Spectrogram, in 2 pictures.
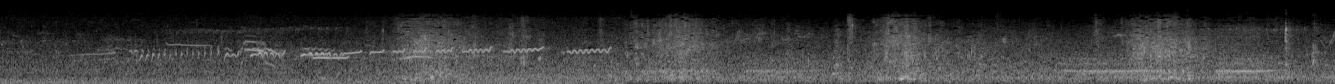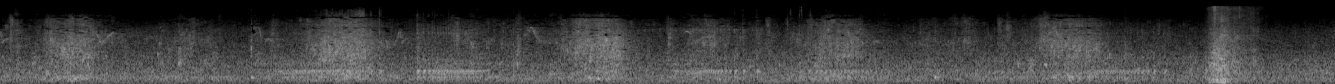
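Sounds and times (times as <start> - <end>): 
bird chirps: 0.0 - 6.2
outdoor nature ambience: 0.0 - 26.7.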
